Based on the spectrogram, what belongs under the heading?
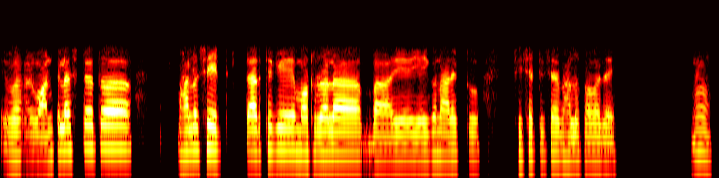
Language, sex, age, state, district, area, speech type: Bengali, male, 18-30, West Bengal, Birbhum, urban, conversation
